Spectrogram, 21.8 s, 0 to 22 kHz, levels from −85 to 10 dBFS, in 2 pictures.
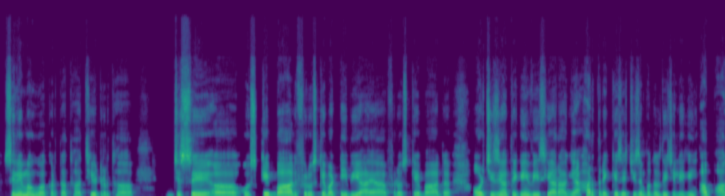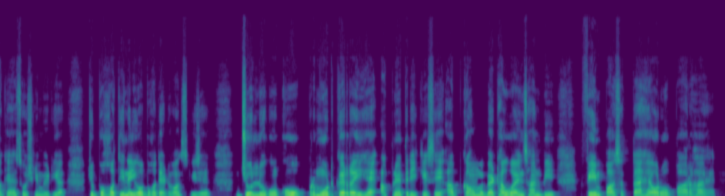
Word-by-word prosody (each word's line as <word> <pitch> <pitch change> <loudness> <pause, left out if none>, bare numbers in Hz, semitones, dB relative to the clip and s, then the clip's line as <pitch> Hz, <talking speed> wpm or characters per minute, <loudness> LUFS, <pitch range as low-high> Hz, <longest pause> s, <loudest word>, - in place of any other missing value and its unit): Cinema 135 +1 +3
हुआ 120 -3 0
करता 115 +1 -4
था। 115 -1 -3
थिएटर 125 -2 -2
था। 110 -2 -4 0.7
जिससे 130 +2 +3 0.2
अ, 120 - -5 0.5
उसके 125 +3 +1
बाद 125 +1 +5
फिर 130 +2 -4
उसके 130 +2 -2
बाद 130 -2 0
टीवी 125 0 -1
आया, 115 0 0
फिर 130 - -7
उसके 115 +2 -4
बाद 115 0 -2 0.4
और 150 +1 +3
चीज़ें 125 -1 -1
आती 125 +1 -2
गई 120 +1 +1
वीसीआर 120 0 0
आ 115 - 0
गया। 130 +4 -2
हर 200 +1 +2
तरीके 160 -3 -2
से 150 0 -2
चीज़ें 145 0 -4
बदलती 115 +1 -3
चली 110 -2 -6
गईं। 120 +2 -5
अब 155 0 -2
आ 115 0 +1
गया 130 - -1
है 140 - 0
सोशल 120 -4 -6
मीडिया 110 +5 -4 0.4
जो 175 - 0
बहुत 160 +3 +2
ही - - +4
नई 140 +3 +5
और - - -4
बहुत 145 +1 -1
एडवांस 120 +5 -2
चीज़ 105 0 -6
है। 150 - -3 0.5
जो 215 +3 +7
लोगों 145 - +2
को 205 +7 +7 0.2
प्रमोट 160 +12 +3
कर 170 -1 +7
रही 175 +1 +4
है 190 +3 +3
अपने 165 +9 -1
तरीके 125 0 -3
से 135 +1 +1 0.2
अब 155 - -5
गाँव 130 +2 +1
में 170 -2 +1
बैठा 130 +2 +3
हुआ 140 +1 +5
इंसान 130 0 0
भी 155 +7 -3 0.5
फ़ेम 155 +3 +6
पा 125 +1 +4
सकता 135 +2 0
है 150 +6 -1
और 160 -2 +3
वो 170 +2 +1
पा 130 0 0
रहा 125 0 -2
है। 95 -4 -12
130 Hz, 200 wpm, -23 LUFS, 120-145 Hz, 0.7 s, जो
